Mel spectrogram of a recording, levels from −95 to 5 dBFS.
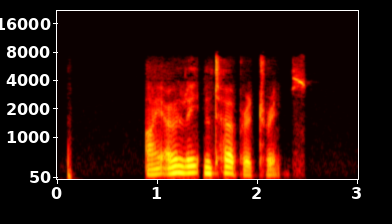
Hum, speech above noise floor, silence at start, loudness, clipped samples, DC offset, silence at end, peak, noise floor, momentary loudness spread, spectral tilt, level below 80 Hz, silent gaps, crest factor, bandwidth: none; 61 dB; 0.1 s; -22 LUFS; under 0.1%; under 0.1%; 0.55 s; -6 dBFS; -82 dBFS; 12 LU; -6 dB/octave; -56 dBFS; none; 18 dB; 7.6 kHz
